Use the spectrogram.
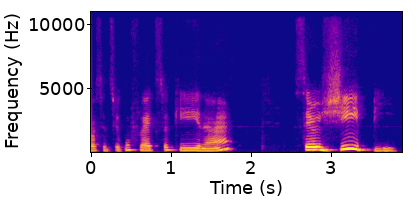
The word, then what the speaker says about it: Sergipe: Sergipe, Sergipe. Observe que o G é a sílaba tônica mesmo, mas é uma paroxítona terminada em E, e por regra, a paroxítona terminada em E não é acentuada.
